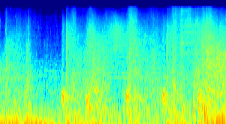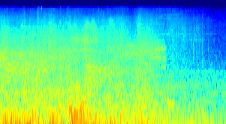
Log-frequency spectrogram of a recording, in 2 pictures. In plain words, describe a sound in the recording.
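Game combat effects clash and burst in quick succession.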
